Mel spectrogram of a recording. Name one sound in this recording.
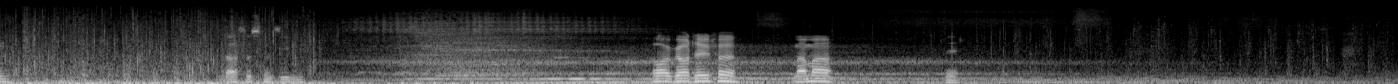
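A low rumbling hum echoes.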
